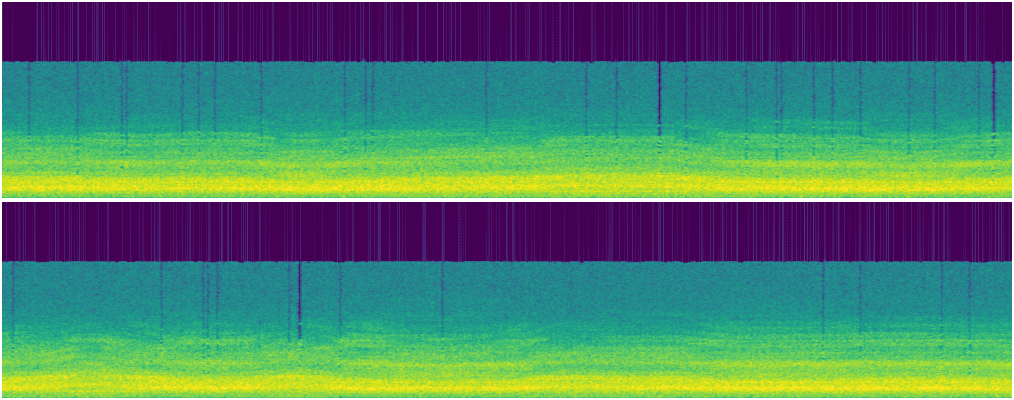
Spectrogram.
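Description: A helicopter engine and rotor roar steadily from inside the cabin.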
